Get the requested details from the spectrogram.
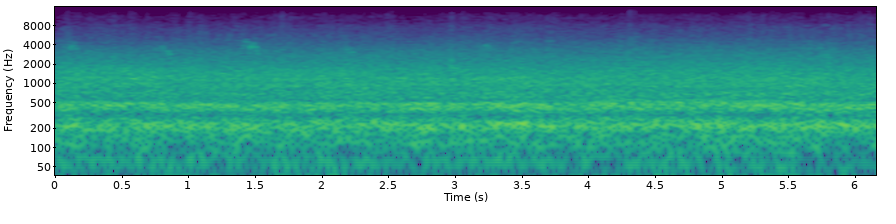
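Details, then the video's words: Honeybees swarming around their hive on a spring day, a steady loud collective buzz with no pauses, a few short faint bird chirps heard above the hum. "1 Hour of a Beehive ASMR"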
